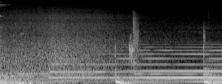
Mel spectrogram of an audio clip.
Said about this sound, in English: Bring me the ocean.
